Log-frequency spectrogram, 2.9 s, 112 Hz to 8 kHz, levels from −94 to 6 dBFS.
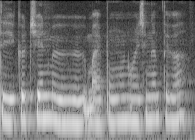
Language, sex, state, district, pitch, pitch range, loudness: Wancho, female, Arunachal Pradesh, Longding, 205 Hz, 195-210 Hz, -15 LUFS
